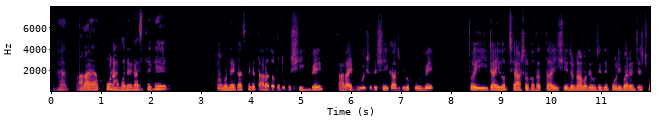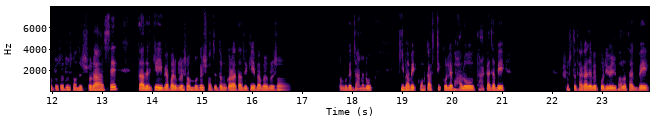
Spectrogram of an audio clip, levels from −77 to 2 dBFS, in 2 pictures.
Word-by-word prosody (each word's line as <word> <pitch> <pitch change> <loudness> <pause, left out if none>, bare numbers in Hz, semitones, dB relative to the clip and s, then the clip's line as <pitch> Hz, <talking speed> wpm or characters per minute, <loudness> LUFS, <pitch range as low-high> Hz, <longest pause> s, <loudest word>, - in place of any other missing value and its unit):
হ্যাঁ, 190 -1 -10 0.2
তারা 155 +6 -1 0.2
এখন 225 +7 -1
আমাদের 170 +3 -1
কাছ 190 0 0
থেকে, 215 +2 +1 1.3
আমাদের 160 +5 +2
কাছ 195 0 +2
থেকে 215 0 +1
তারা - - +1
যতটুকু 375 - -3
শিখবে, 175 +2 +1 0.4
তারাই 160 +3 +2
ভবিষ্যতে 355 +2 -2
সেই 160 -1 +1
কাজগুলো 165 +2 0
করবে। 155 +1 0 0.8
তো - - +1 0.2
এইটাই 200 -11 +3
হচ্ছে 190 +2 -2
আসল 165 0 0
কথা। 155 0 -1 0.2
তাই 155 0 +3
সেজন্য 165 +1 +1
আমাদের 170 +2 +1
উচিত 185 +1 -1
যে 190 - +2
পরিবারের 165 +2 +2
যে 185 - -3
ছোট, 165 0 -8
ছোট 175 0 -3 0.2
সদস্যরা 165 +2 0
আছে, 180 +6 -1 0.5
তাদেরকে 165 +3 +3
এই 165 - +5
ব্যাপারগুলো 160 +3 +3
সম্পর্কে 170 +2 0
সচেতন 155 +3 -2
করা। 170 0 +4
তাদেরকে 155 0 -1
এই - - -1
ব্যাপারগুলো 155 +1 +1
সম্পর্কে 170 0 -9 1.1
জানানো, 145 +3 -3 0.6
কিভাবে 175 -1 +2
কোন 170 - -3
কাজটি 160 +3 -3
করলে 170 +1 +3
ভালো 150 +3 +3 0.3
থাকা 140 +1 -5
যাবে, 165 +1 +3 1.3
সুস্থ 160 -2 -10
থাকা 160 +1 +2
যাবে, 160 +1 +5
পরিবেশ 155 +1 +3
ভালো 145 +1 +1
থাকবে, 155 +2 0
165 Hz, 145 wpm, -26 LUFS, 155-180 Hz, 1.3 s, এই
